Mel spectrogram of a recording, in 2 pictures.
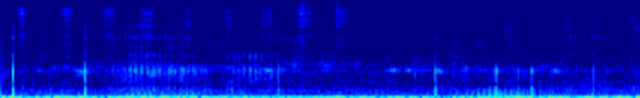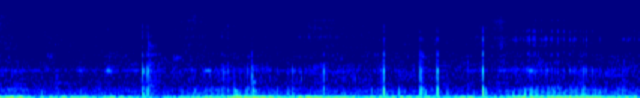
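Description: A seal gives a low, steady rumbling purr, broken now and then by soft clicks.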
